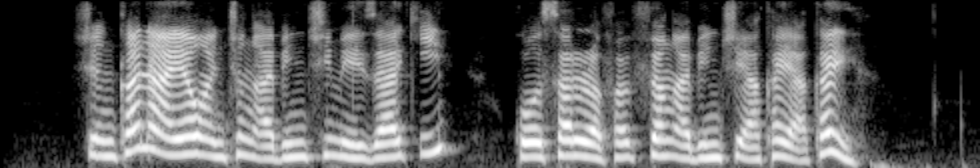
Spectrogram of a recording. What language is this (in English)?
Hausa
